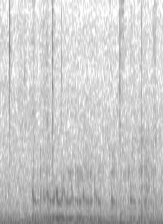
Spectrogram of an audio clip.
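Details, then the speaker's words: Adult's own stomach rumbling, noticed while talking and crafting: a quiet, wavering gurgle over low room hum, ordinary borborygmi. "was use my tummy rumbling if you can hear my stomach"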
